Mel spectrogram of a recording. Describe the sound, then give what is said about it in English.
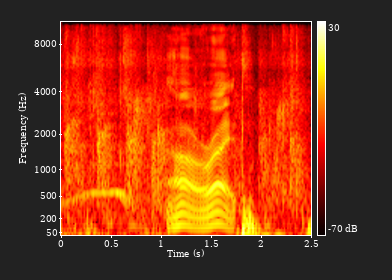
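An audience claps in a steady crowd wash, and partway through a loud wavering whoop or cheer rises above the applause before fading back into it. “Clap for them.”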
